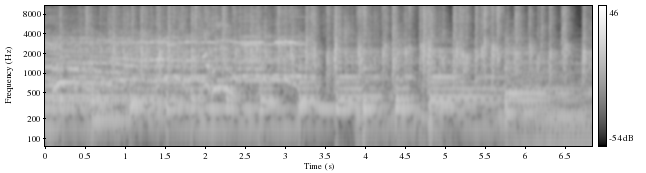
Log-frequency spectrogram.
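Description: Applause and cheering greet a performer being introduced on stage. Clapping and a few shouts are mixed in under loud music with sustained tones.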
